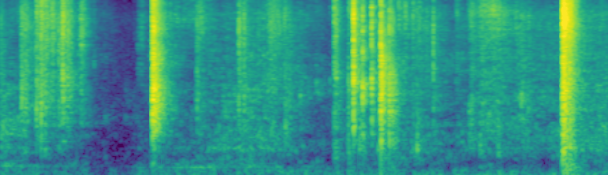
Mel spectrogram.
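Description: Knocks and clatter of a computer keyboard being handled and set down on a workbench: a few sharp knocks, the loudest about a second and a half in and just before the end, with a quick run of clicks in the middle.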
